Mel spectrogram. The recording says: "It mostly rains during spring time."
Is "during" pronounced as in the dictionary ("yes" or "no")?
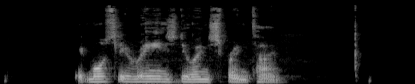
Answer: no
